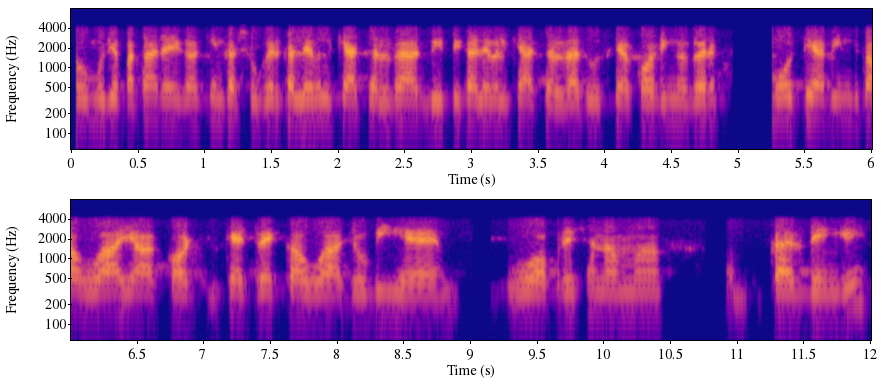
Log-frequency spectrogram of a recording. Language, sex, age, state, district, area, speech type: Hindi, male, 60+, Rajasthan, Jodhpur, rural, conversation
